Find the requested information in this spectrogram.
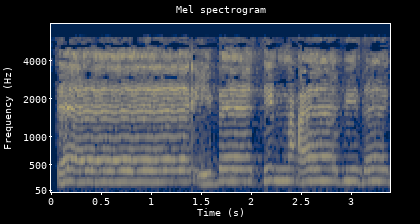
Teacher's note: يبقى عند الوصل وعند الوقف لازم نمد، نقول تائبات، لازم تمد أربع حركات، تائبات تنوي وبعد عين، لكن العين من حروف الإظهار ما نغنش هنا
